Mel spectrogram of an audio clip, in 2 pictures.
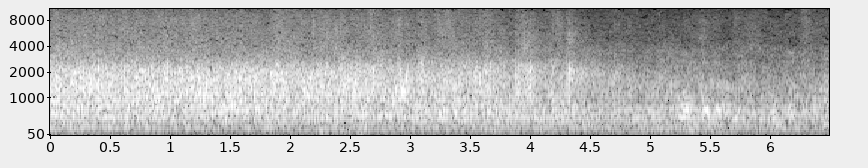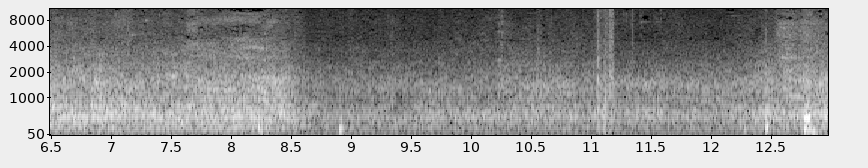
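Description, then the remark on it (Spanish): Sustained applause from a large audience for Spanish deputy Cayetana Álvarez de Toledo before her keynote speech, dense and steady at first, then gradually thinning out and fading until only scattered claps remain near the end. “de la diputada española Cayetana Álvarez de Toledo, a quien le pido un fuerte aplauso y a quien vamos a escuchar con mucha atención.”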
